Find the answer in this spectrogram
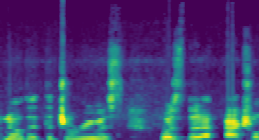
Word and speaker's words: Joruus: He's like, listen to the obvious mispronunciation of Joruus as Joruus. Right, yeah. When I was reading, I missed that there was a second U in there in the name. It was Joruus instead of Jorus.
